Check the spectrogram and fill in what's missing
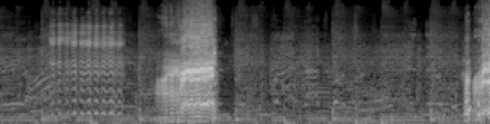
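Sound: sheep bleating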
